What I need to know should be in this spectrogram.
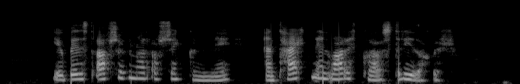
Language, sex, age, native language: Icelandic, female, 18-19, Icelandic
